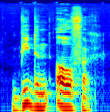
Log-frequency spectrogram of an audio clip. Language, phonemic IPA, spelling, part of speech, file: Dutch, /ˈbidə(n) ˈovər/, bieden over, verb, Nl-bieden over.ogg
- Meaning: inflection of overbieden: 1. plural present indicative 2. plural present subjunctive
